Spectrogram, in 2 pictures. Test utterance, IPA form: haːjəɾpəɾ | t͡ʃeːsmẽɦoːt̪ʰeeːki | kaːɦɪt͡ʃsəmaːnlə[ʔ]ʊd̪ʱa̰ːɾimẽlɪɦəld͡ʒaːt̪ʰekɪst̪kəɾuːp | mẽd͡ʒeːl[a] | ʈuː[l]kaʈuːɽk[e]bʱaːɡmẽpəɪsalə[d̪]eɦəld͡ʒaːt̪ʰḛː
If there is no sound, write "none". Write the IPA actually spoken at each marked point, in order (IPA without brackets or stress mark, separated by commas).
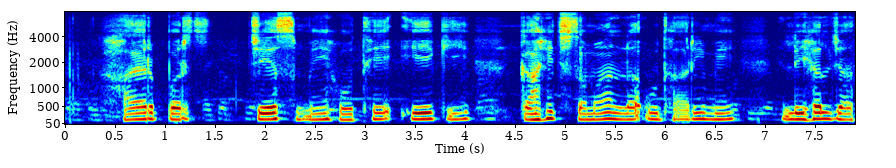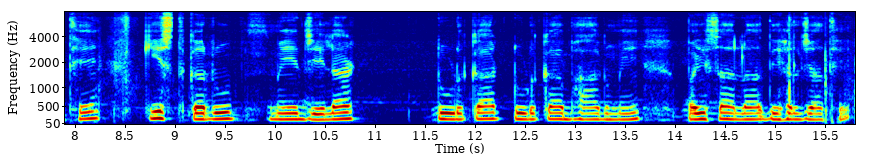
ʔ, a, ɽ, a, d̪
